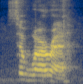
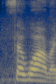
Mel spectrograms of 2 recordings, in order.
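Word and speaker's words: saguaro: We said how to pronounce that cactus grows. Sara. Sara.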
